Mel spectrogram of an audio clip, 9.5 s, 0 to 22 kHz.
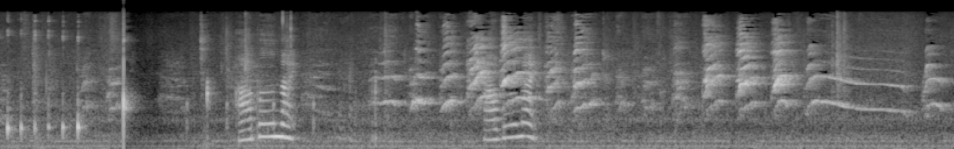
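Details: Puppy about six weeks old, the second daughter of a litter, filmed indoors on 17 March: high whining yelps rising and falling in short bursts, with quiet human speech and a faint steady hum underneath.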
